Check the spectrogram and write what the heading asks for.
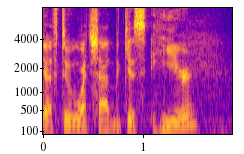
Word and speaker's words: heer: When I say H-E-E-R, it's pronounced here.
